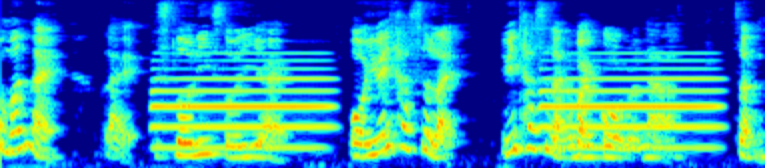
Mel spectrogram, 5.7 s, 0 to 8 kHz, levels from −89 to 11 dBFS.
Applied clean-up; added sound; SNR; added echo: classical method Wiener filter.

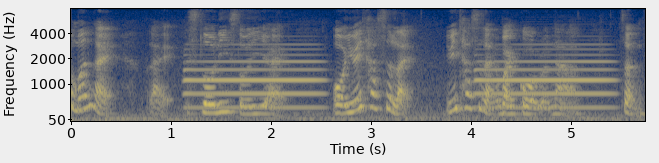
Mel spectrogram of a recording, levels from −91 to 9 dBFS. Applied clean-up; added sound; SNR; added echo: none; Wind instrument, woodwind instrument; 1 dB; none.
